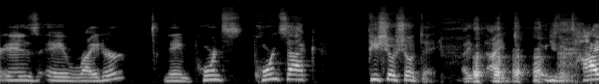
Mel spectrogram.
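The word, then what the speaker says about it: Pornsak: DC and uh is it porn sack it's it's porn saac yeah is his first name like a porn uh Sak but okay the yeah the other word is is or the other half is spelled as you would expect gotcha uh so yeah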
